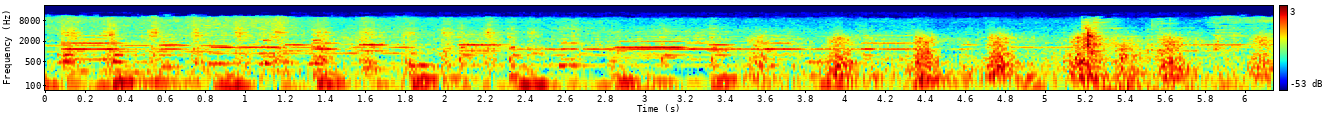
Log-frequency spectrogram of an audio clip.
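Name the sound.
steam engine Emily hissing and chugging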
